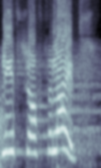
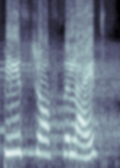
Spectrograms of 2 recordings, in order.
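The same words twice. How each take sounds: First: The phrase is said quickly, words running together. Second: The phrase is said at a normal pace.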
